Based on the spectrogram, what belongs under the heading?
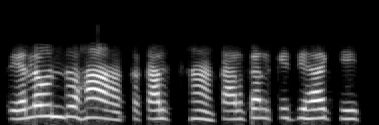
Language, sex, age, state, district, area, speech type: Kannada, female, 30-45, Karnataka, Uttara Kannada, rural, conversation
